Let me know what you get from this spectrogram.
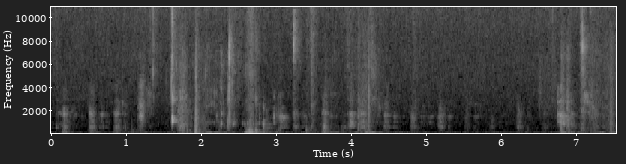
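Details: Edmundo, an active 3-year-old Pembroke Welsh Corgi, heard at close range: low breathy panting and scattered tongue and lip clicks, uneven spacing, with a few louder smacks and soft rustling between.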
